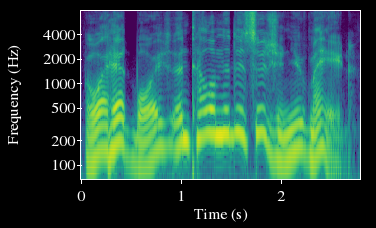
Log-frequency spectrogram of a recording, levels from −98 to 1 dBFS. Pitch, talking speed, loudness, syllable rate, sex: 165 Hz, 215 wpm, -15 LUFS, 5.6 syllables/s, male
